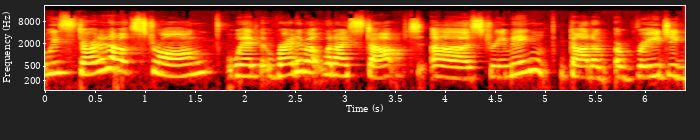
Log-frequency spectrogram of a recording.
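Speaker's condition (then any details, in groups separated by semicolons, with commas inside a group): No condition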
